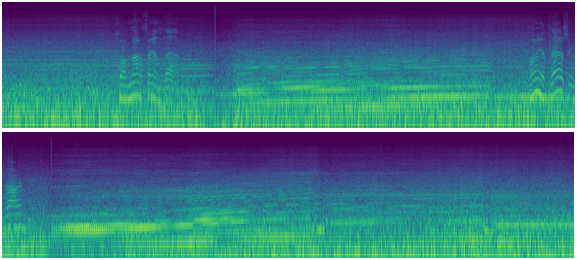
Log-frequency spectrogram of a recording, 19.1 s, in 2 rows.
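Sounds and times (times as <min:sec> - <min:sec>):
motorcycle engine accelerating: 0:02.8 - 0:09.2, 0:10.2 - 0:19.0.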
